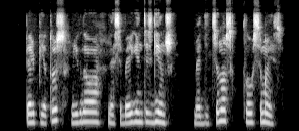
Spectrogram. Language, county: Lithuanian, Klaipėda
